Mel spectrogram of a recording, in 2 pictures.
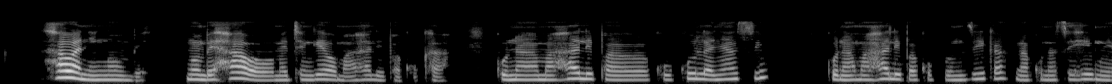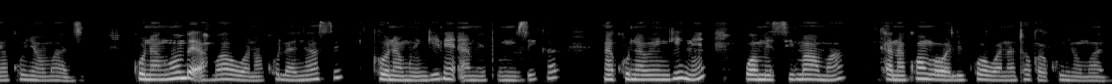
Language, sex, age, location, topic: Swahili, female, 25-35, Nakuru, agriculture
